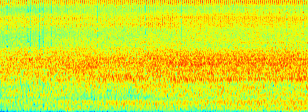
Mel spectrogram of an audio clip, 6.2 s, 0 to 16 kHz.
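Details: Chevrolet Onix 1.4 automatic LTZ at idle after 40,000 km service with timing belt replacement, timing checked by oscilloscope, crank/cam relearn and throttle reset, no fault codes: even, steady, smooth hum, no knocks, ticks or rattles.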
